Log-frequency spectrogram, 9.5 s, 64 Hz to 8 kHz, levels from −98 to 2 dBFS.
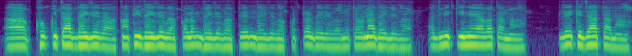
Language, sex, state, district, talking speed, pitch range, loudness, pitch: Bhojpuri, female, Uttar Pradesh, Deoria, 150 wpm, 145-170 Hz, -16 LUFS, 160 Hz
